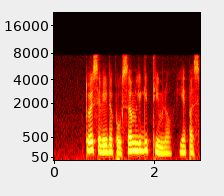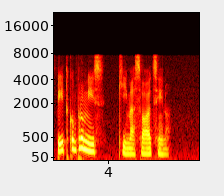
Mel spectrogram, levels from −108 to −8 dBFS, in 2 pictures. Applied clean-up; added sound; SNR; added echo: none; none; none; none.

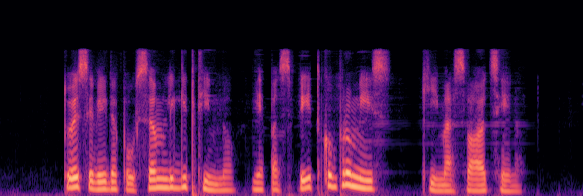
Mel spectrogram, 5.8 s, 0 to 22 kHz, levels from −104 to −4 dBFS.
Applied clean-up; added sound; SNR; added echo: neural mask model DeepFilterNet 3.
